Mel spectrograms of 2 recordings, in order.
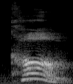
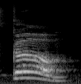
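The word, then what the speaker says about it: cơm: Okay, and then how about calm? I see calm. What the hell is calm? It's gum.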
